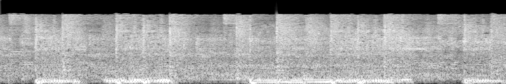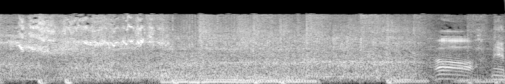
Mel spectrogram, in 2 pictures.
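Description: Background music with a pulsing beat laid over the running of indoor rental go-karts driving past, with a brief tyre squeal about five seconds in. A man starts speaking near the end.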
